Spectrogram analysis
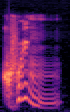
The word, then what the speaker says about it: Qing: You may be pronouncing it incorrectly, but Qing, Q-I-N-G.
